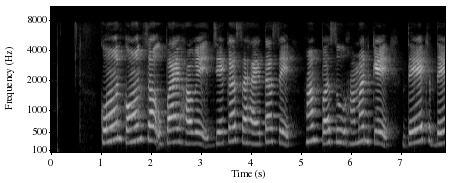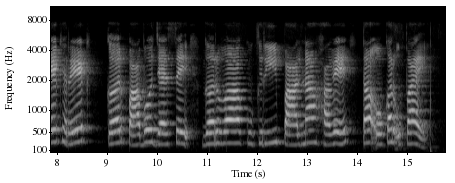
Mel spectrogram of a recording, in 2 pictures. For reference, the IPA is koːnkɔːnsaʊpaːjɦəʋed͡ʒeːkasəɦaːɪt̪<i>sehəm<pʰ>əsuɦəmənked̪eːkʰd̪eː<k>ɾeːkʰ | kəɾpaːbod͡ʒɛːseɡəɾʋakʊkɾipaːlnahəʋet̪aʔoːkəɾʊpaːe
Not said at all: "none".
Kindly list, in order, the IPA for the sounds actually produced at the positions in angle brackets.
a, p, kʰ

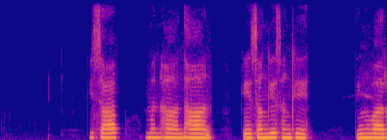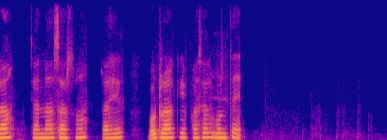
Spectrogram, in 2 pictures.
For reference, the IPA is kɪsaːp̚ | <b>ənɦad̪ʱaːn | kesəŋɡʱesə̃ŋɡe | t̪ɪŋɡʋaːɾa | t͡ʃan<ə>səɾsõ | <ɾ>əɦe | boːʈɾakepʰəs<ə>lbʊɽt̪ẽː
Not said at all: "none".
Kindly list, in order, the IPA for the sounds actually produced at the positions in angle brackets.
m, a, ɾ, ə

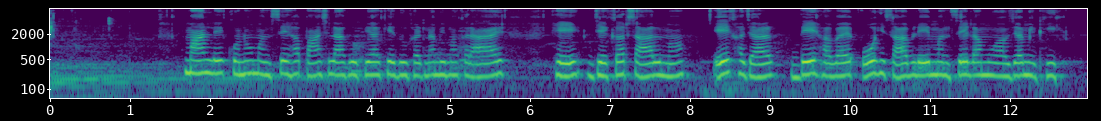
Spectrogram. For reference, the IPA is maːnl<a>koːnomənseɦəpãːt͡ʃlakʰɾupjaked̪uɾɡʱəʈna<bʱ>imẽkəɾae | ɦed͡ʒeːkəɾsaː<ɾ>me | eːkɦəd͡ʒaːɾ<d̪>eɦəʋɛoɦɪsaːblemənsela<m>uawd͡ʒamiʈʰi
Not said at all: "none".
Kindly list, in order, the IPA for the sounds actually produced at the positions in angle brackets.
e, bʱ, l, d̪, m

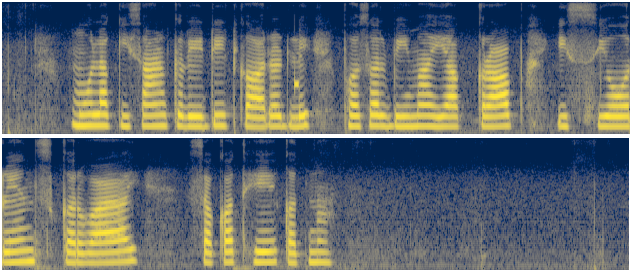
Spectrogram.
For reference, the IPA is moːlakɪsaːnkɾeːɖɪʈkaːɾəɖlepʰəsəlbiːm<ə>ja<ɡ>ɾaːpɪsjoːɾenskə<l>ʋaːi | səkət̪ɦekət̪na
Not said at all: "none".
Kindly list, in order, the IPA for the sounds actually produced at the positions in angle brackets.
a, k, ɾ

